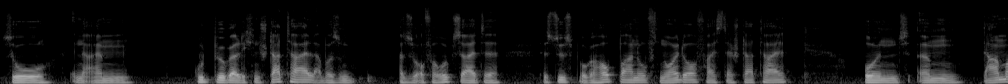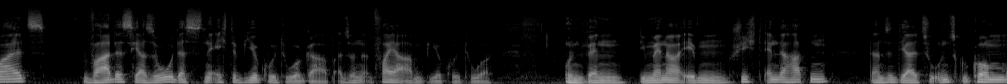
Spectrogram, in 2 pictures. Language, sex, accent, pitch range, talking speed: German, male, German, 90-105 Hz, 140 wpm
